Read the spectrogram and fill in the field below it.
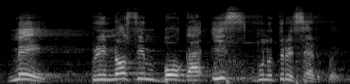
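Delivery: ordinary talk, nothing marked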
